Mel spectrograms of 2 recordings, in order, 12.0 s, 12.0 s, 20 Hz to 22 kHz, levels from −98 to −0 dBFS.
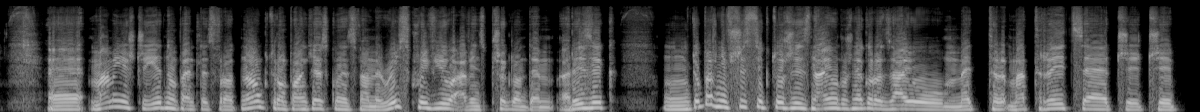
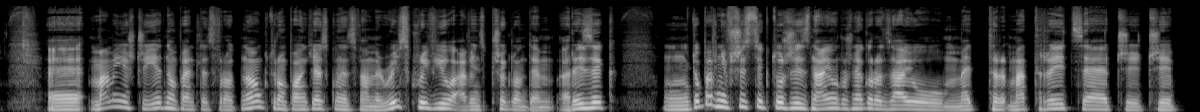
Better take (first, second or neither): second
